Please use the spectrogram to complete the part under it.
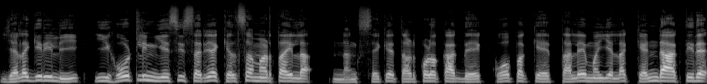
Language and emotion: Kannada, angry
